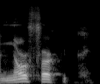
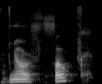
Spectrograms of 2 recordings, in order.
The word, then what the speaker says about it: Norfolk: And you too can rebook World War III, 1996 from the Norfolk Scope. Norfolk.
